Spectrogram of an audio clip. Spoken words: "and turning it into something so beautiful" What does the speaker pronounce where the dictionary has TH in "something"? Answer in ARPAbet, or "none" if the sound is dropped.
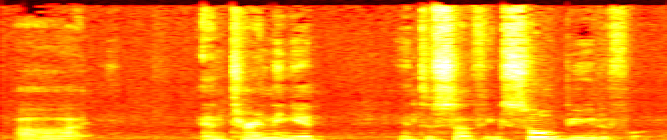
TH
